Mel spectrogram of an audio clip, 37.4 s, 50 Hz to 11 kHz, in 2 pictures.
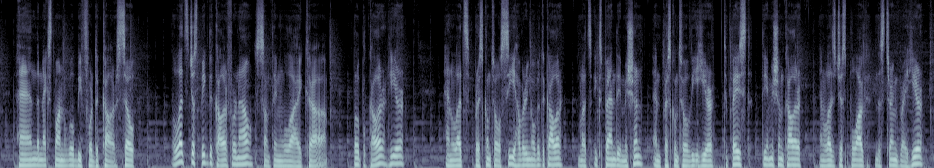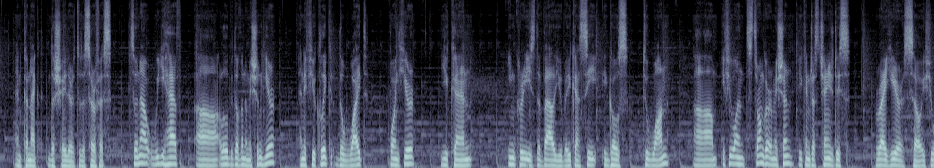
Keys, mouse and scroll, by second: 1.8-3.5 drag, 10.0 ctrl+c, 11.9 click, 13.7 ctrl+v, 16.5-17.8 drag, 18.8-20.0 drag, 24.3 click, 26.9 click, 34.6 click.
